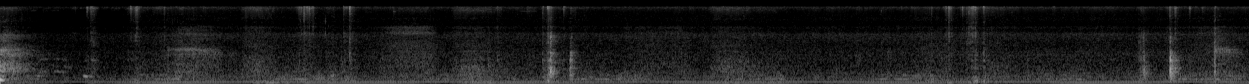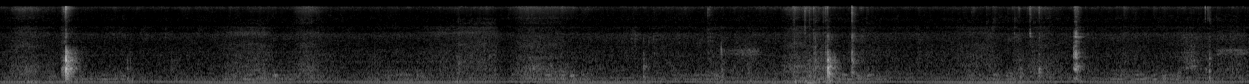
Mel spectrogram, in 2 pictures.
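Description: A knife cutting broccoli florets on a plastic cutting board: scattered sharp knocks of the blade on the board, the loudest about thirteen seconds in. Heavy breathing close to the microphone runs under it, over a steady low hum.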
